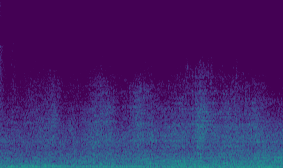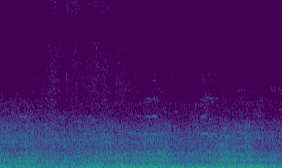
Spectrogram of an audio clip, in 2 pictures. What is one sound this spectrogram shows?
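Helicopter rotors thump steadily in the distance.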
